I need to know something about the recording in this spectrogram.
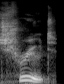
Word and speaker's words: Schrute: about how his name their last name is pronounced like it used to be pronounced like shrug or something like that or because it's schrute right right but i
